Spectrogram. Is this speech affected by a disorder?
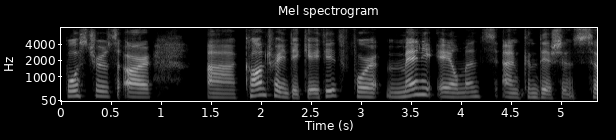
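No.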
